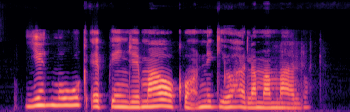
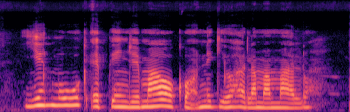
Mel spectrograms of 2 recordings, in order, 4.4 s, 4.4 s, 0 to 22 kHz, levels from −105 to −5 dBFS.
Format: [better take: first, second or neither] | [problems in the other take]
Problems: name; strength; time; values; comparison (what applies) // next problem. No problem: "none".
second | noise reduction (neural mask model DeepFilterNet 3)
